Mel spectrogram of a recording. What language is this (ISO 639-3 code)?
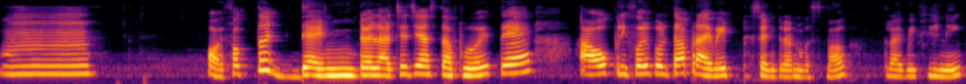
kok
